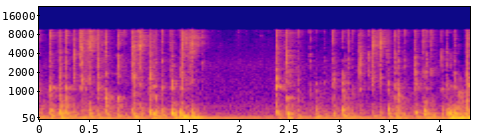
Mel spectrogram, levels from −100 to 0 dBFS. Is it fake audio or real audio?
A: real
